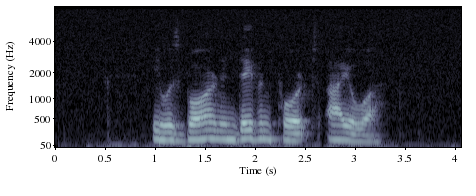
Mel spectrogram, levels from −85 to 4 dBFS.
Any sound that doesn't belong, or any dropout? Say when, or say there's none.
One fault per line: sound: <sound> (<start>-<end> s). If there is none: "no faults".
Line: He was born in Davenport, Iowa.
no faults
